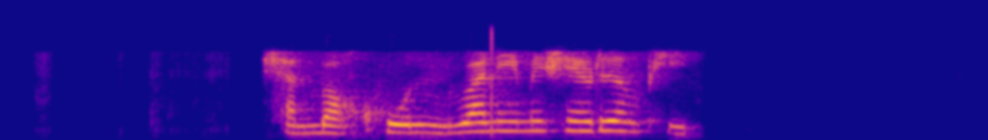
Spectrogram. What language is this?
Thai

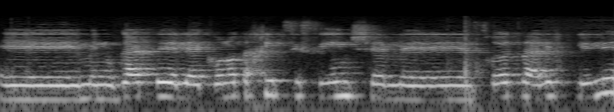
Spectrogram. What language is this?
Hebrew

